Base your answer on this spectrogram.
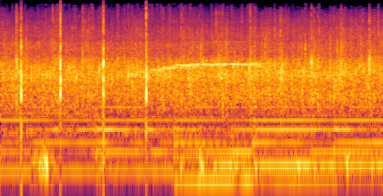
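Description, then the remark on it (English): A church audience applauds people coming down to the altar in a steady wash of clapping, with a few sharper, louder claps standing out early on, while sustained keyboard chords hold underneath. “Let's give them a hand. Come on now.”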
